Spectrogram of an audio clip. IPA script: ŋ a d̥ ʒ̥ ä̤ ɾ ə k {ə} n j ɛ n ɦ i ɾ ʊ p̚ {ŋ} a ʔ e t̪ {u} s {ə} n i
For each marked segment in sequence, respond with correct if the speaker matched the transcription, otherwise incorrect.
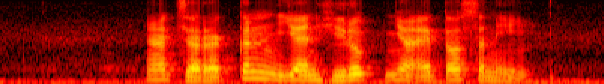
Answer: correct, incorrect, incorrect, correct

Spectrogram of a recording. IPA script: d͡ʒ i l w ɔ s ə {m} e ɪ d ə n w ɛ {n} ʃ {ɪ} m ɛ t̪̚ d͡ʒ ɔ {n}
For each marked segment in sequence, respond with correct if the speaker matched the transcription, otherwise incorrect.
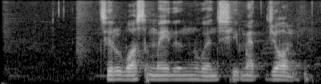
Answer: correct, correct, incorrect, correct

